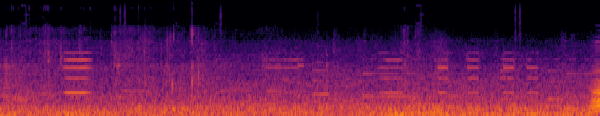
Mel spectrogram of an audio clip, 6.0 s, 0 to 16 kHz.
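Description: XP Deus 2 metal detector sounding a series of short, irregularly spaced beeps as its coil passes over a target still in the hole, over a steady low rumble.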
